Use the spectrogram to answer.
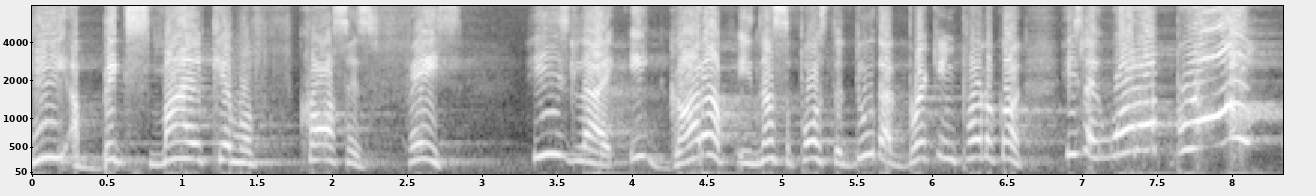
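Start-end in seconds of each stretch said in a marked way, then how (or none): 7.1-8.4 thrilled, acted out, very high excited voice. Retelling a defendant greeting his brother the judge: imitating happy excitement. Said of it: "He got all happy and excited".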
